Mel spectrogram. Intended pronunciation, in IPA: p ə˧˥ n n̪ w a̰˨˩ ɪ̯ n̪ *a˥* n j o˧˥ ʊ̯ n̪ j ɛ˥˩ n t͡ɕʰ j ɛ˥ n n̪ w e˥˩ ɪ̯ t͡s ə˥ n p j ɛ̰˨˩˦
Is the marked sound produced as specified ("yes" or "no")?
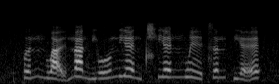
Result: no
